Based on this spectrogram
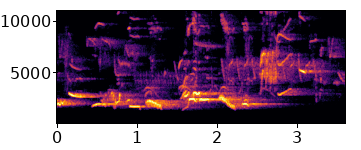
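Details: Evening spring song of a Eurasian blackbird in a beech tree by a lake, one of a pair singing; continuous melodious low whistles that break into a jumble of high, scratchy twittering.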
